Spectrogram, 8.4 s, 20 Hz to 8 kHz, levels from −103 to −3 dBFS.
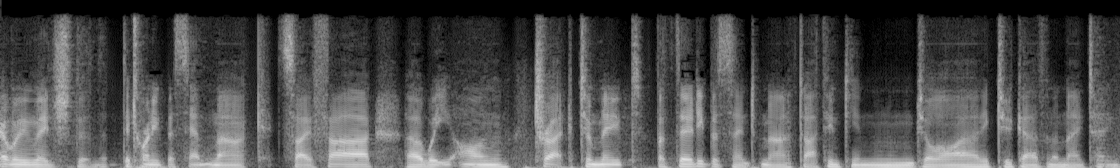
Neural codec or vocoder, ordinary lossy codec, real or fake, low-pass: codec, 16 kHz, 0.5 kbps, X-Codec, HuBERT features, trained on general audio; MP3, 64 kbps; fake; 7.2 kHz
